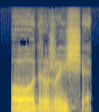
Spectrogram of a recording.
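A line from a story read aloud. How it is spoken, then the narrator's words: Whisper. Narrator (Russian): прошептал Гитол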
